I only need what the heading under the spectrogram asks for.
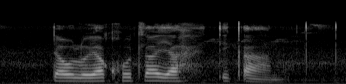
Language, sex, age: Tswana, male, 23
